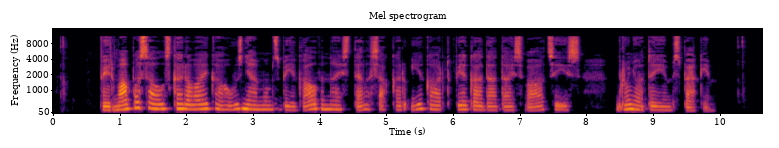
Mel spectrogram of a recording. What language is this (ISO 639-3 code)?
lav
